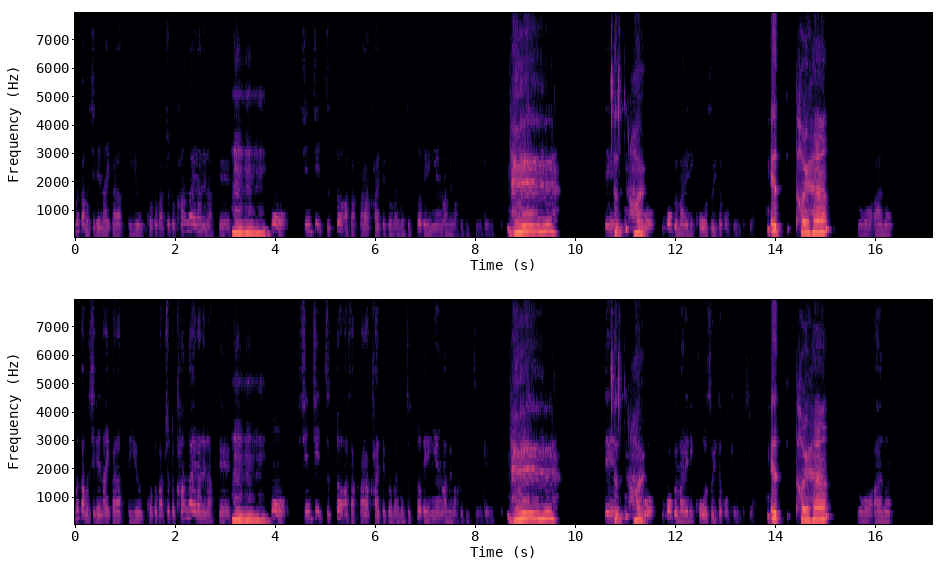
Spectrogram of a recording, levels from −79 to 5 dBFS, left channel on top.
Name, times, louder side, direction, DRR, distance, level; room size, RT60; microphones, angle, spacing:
voice 1, 0.0-3.1 3.9-4.2 4.5-7.6 8.0-8.4 10.6-10.8 11.4-11.6 11.8-13.3 15.7-16.3, right 3 dB, 60° right, 0.7 m, -40 dB
voice 2, 3.1-3.9 8.6-9.7 10.8-11.4 13.9-14.1 14.4-15.1, left 1 dB, 10° left, 0.4 m, -23 dB
4.7 x 3.0 x 2.3 m
head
